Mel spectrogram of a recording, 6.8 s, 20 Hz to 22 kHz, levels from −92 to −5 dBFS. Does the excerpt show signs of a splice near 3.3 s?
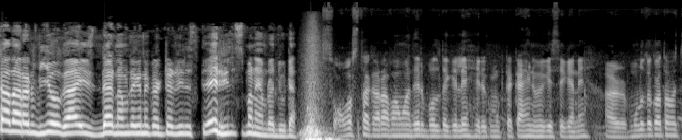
yes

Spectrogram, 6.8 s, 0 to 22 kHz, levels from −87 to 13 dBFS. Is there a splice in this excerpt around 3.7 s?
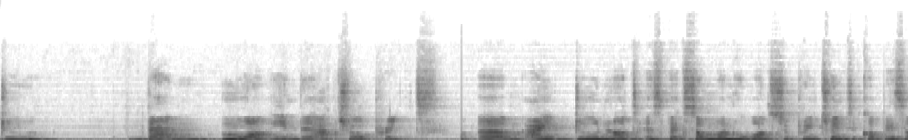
yes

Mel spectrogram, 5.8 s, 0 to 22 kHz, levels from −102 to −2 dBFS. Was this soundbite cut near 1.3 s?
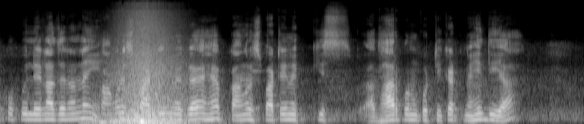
yes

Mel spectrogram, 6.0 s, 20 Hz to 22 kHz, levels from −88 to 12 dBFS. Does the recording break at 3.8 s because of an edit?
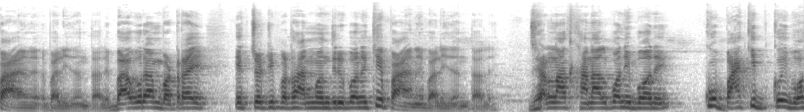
no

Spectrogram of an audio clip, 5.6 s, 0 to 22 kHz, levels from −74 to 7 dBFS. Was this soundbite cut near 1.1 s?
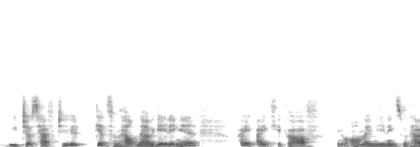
yes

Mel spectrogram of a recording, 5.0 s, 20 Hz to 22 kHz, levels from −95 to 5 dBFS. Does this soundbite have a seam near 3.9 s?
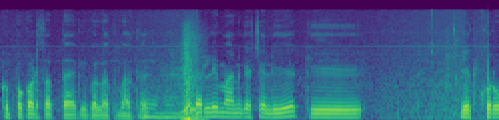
no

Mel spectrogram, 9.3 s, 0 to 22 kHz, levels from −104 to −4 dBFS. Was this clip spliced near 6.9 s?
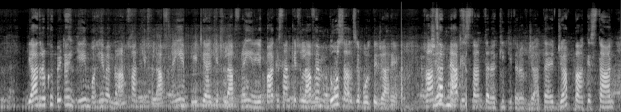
yes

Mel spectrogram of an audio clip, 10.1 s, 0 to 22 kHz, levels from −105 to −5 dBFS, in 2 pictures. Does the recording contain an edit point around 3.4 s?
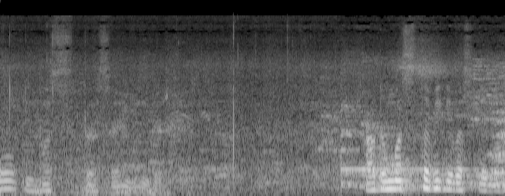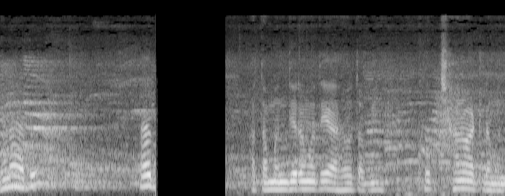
yes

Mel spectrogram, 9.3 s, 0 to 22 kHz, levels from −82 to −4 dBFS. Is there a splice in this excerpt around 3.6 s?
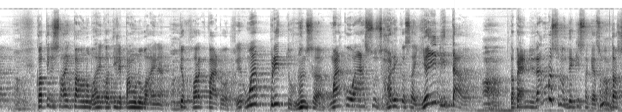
yes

